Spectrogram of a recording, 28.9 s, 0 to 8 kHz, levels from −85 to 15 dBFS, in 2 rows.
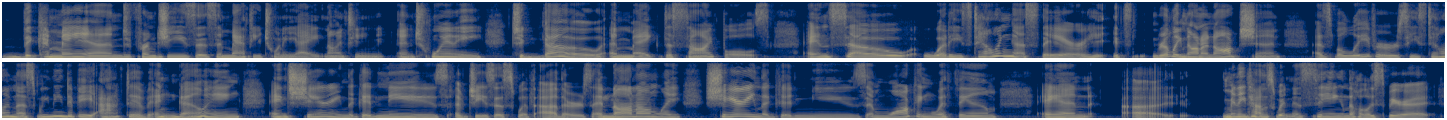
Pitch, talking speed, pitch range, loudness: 205 Hz, 140 wpm, 185-240 Hz, -26 LUFS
